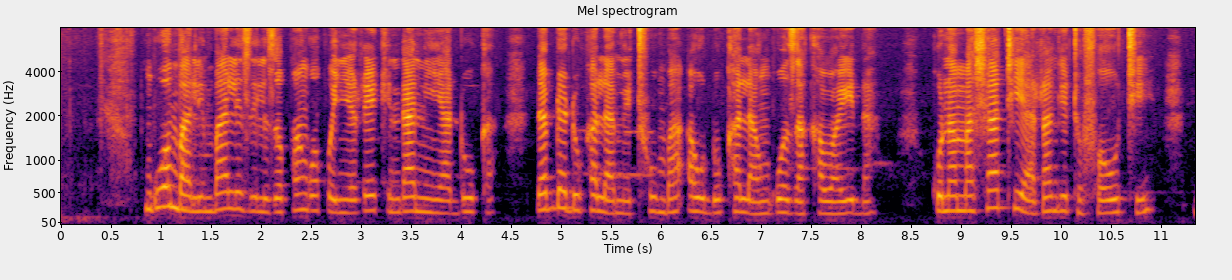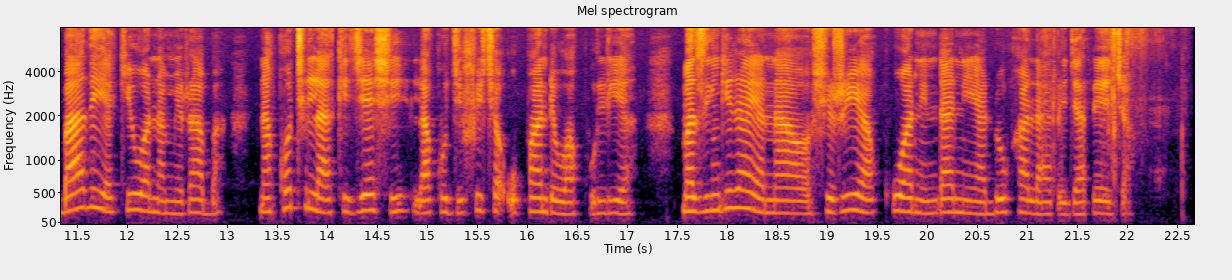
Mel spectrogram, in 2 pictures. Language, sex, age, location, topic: Swahili, female, 18-24, Nairobi, finance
